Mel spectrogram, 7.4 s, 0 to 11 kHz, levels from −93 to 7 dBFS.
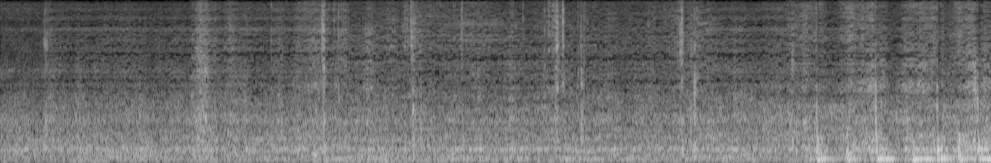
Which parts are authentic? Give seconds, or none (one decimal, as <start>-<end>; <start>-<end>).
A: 2.6-5.3; 5.9-7.4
